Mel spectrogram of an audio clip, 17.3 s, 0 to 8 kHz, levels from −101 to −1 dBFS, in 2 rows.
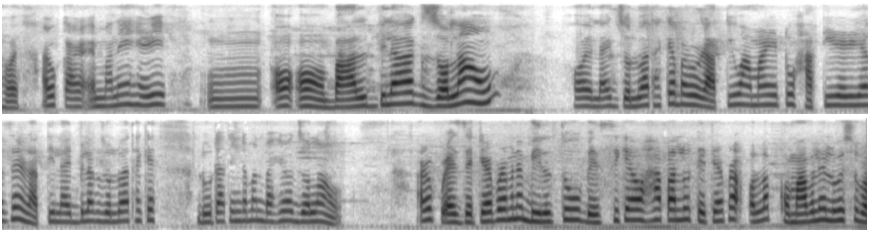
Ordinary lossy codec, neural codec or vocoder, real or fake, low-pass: AAC, 48 kbps; none; real; 7.2 kHz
